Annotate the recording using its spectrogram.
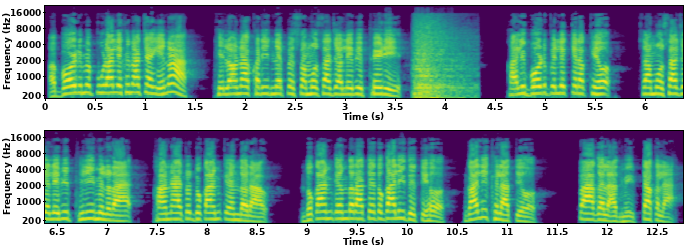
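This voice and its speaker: A woman's voice: high-pitched, fairly quick, pushed and bright, no room sound, clean studio sound. A woman voicing a cheeky, unmarried forty-five-year-old man in a cartoon, rambling and pleading. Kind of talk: cartoon comedy voice acting.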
